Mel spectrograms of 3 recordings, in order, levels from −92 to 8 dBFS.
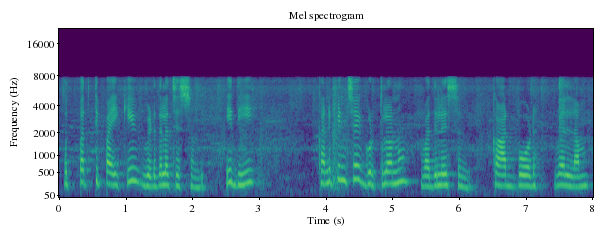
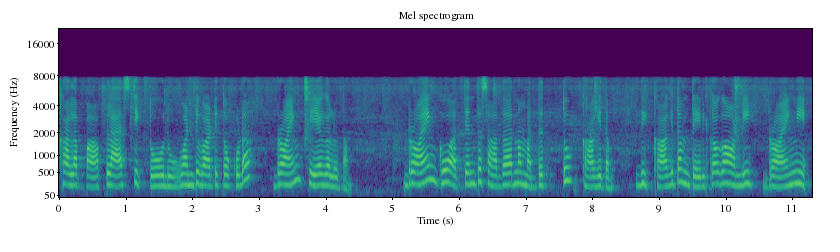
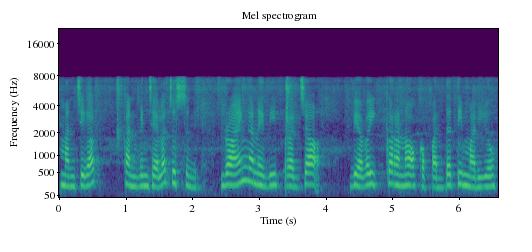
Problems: constant background noise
